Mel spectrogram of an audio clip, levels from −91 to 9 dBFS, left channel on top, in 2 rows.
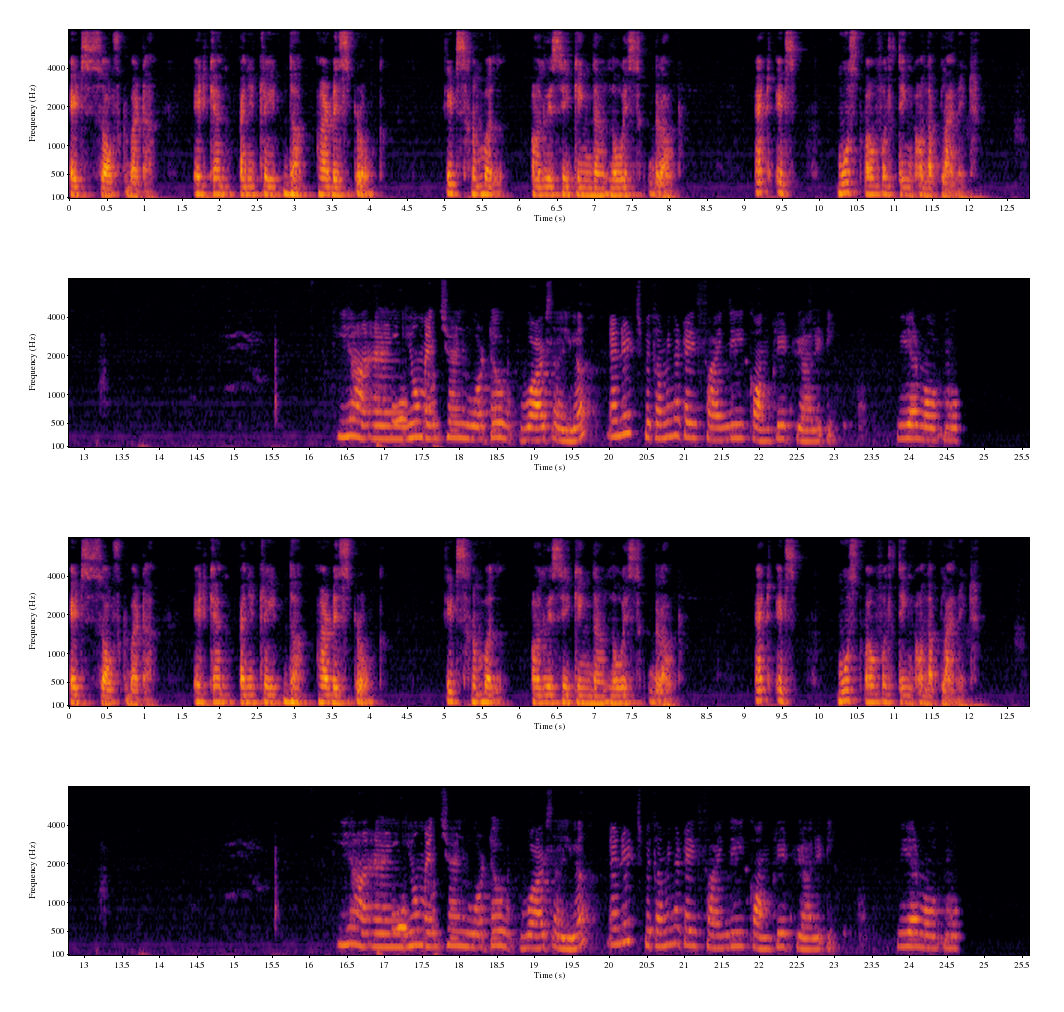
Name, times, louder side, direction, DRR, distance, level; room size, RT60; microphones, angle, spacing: voice 1, 0.0-1.2 1.7-4.1 5.0-5.8 6.2-8.1 9.1-9.7 10.2-12.1 17.1-17.3, left 1 dB, 10° left, 0.3 m, -20 dB
voice 2, 16.4-23.1 23.8-24.6, left 3 dB, 45° left, 1.0 m, -26 dB
2.5 x 2.3 x 3.2 m
head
